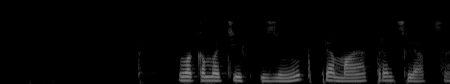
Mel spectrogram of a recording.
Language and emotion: Russian, neutral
